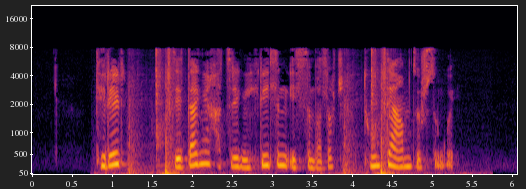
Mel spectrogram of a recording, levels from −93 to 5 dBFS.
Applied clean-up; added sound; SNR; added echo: none; Slam; 9 dB; none.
